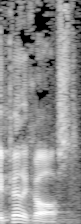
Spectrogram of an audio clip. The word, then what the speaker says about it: Pentecost: Now you may pick up that I am doing a hard emphasis on the T because I'm from Louisiana and we say Pentecost. When we say it, it only has one T at the end. It doesn't have it anywhere else, but I'm trying to make sure I get all the T's in there.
